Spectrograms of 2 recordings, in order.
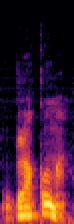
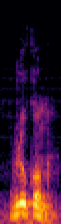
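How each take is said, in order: First: The first vowel sounds like 'o'. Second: The first vowel sounds like 'oo'. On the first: The speaker calls it right. "সঠিক উচ্চারণ" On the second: The speaker calls it wrong. "এটা ভুল উচ্চারণ"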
